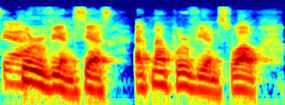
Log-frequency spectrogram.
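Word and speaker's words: Purviance: mention again the lady's name i can't really pronounce her name yes peruvians here you go that if not perviance yeah peruvians yes wow like when when i just like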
